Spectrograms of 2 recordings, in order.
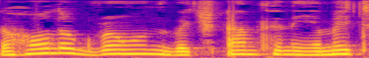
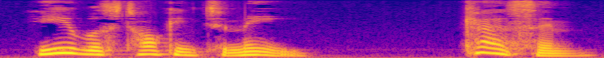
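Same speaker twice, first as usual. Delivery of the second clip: ordinary delivery, nothing marked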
